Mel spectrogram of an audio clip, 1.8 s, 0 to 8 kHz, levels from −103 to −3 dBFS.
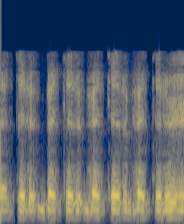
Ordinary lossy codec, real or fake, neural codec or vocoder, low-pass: AAC, 16 kbps; real; none; 7.2 kHz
